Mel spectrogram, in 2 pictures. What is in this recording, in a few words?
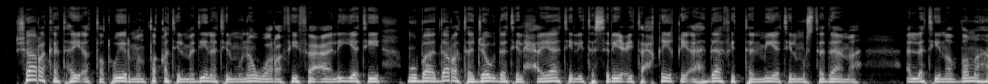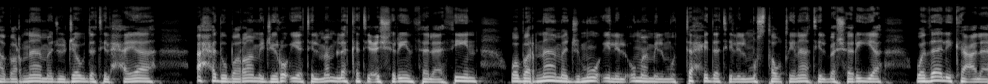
arabic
